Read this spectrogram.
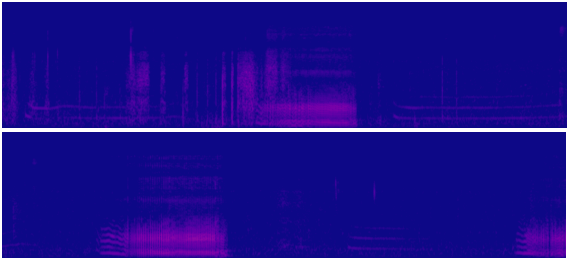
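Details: Red Boston Terrier puppy asleep and snoring, three rough, rattling snore bursts at steady intervals of about four seconds, with quiet whistling nasal tones drifting between them and a few faint clicks.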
